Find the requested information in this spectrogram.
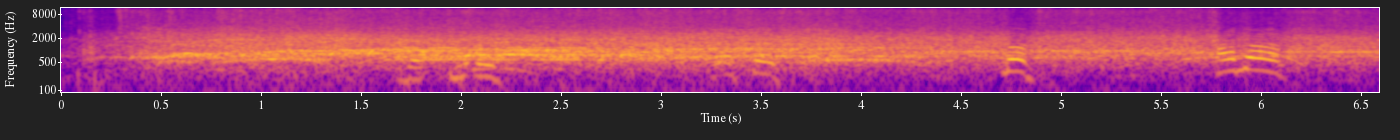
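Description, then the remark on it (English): Sustained applause from a large debate audience, dense and steady, with scattered whoops and cheers rising above it and a few voices faintly audible beneath the clapping, in a debate clip featuring Newt Gingrich, Wolf Blitzer and Mitt Romney. “And speaking of the debates, yesterday there was crowd participation.”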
